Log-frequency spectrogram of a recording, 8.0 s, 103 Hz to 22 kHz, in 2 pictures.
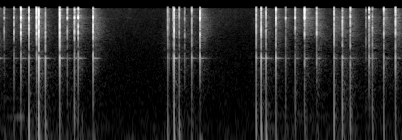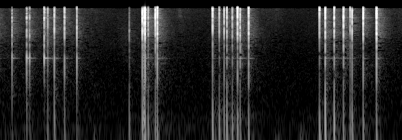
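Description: Long grey nails tap a hand-sized, hollow, clear glass sphere lamp with an LED fairy-light wire inside, held in both hands. The taps come in quick, bright, clicky bursts separated by short pauses, with a faint glassy tone around 2.4 kHz, and each tap dies away almost at once.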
